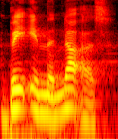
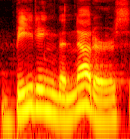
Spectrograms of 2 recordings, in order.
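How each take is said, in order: First: The middle T sounds are dropped. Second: The middle T sounds are pronounced.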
